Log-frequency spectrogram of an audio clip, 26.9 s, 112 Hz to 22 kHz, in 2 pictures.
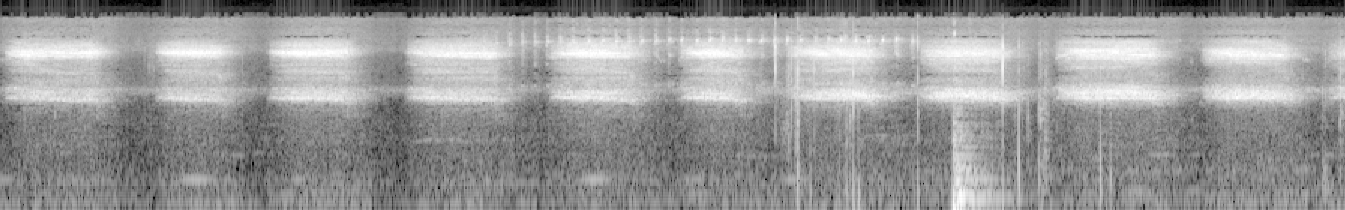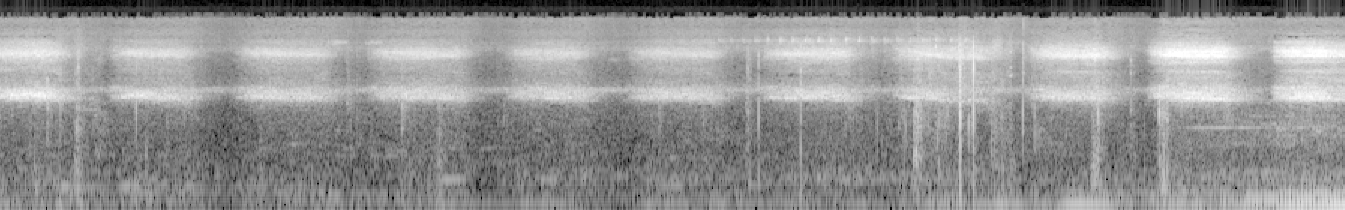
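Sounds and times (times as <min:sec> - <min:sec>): short knock: 0:09.5 - 0:10.3.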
